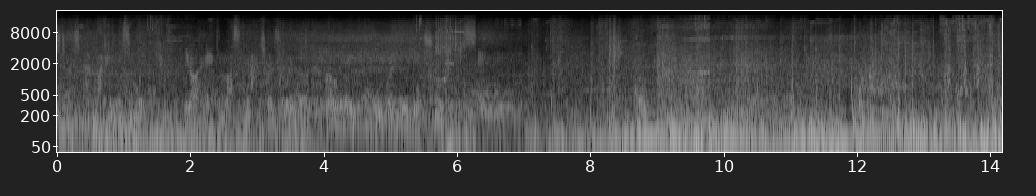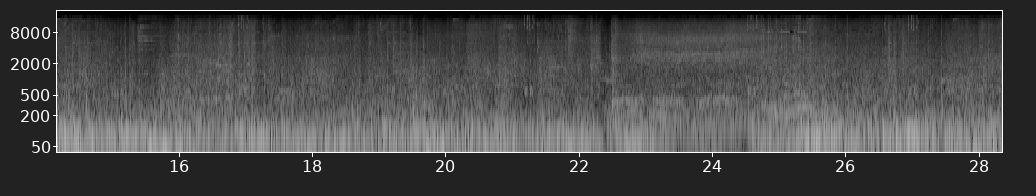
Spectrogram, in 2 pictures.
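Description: Explosions boom and crash.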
